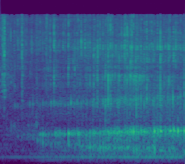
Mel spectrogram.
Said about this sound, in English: I could smell that the minute you started pouring it into the glass. It's this sweet, smoky, slightly tangy.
